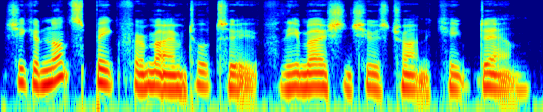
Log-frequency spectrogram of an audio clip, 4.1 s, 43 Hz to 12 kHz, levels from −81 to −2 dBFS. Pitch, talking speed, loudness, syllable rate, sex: 155 Hz, 265 wpm, -17 LUFS, 5.4 syllables/s, female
